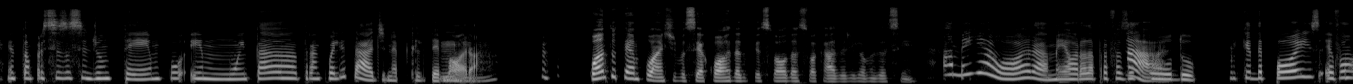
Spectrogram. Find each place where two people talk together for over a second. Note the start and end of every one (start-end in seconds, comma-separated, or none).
none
